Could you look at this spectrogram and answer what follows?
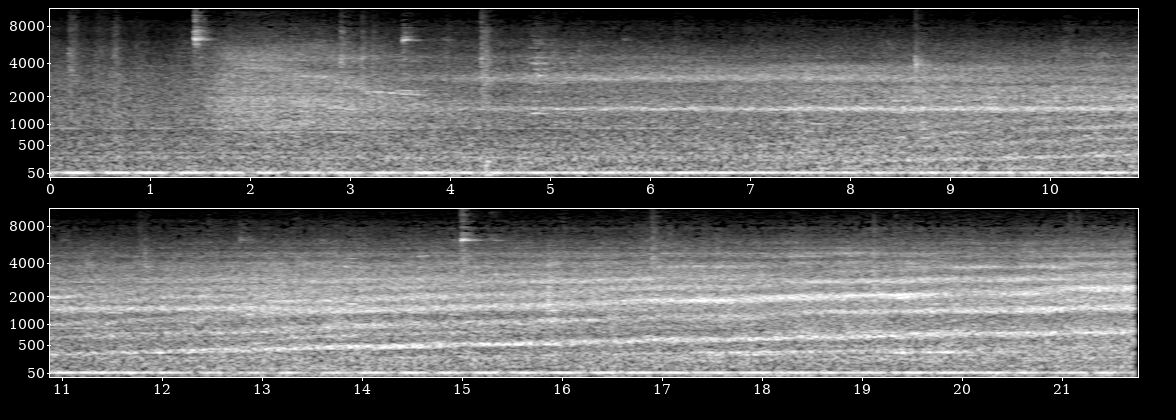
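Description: Electric commuter train pulling out of an underground station, heard inside the car: its traction motor whine climbs steadily in pitch as the train accelerates, over the constant rumble of the wheels.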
